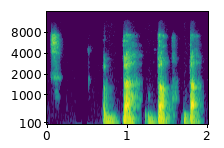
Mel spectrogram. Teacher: Ba is voiced, bilabial, plosive. It is voiced because when you pronounce it, you feel a buzzing sound in your throat.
